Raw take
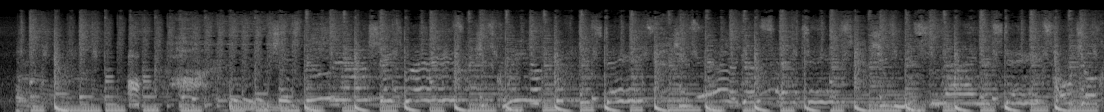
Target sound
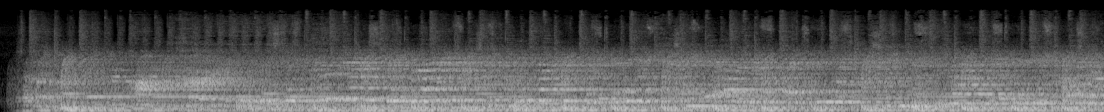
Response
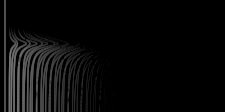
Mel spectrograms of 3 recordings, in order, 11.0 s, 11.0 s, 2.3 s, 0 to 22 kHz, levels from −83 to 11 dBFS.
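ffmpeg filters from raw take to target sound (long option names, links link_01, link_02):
-filter_complex "[0:a]bandreject=frequency=60:width_type=h:width=6,bandreject=frequency=120:width_type=h:width=6,bandreject=frequency=180:width_type=h:width=6[link_01];[1:a]atrim=start_sample=2205,asetrate=29988,aresample=44100[link_02];[link_01][link_02]afir=irnorm=-1:irlink=0,volume=-7.5dB"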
